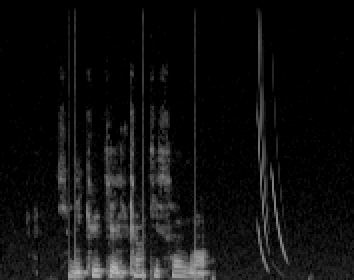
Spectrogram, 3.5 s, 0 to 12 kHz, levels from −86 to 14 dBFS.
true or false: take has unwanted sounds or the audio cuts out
true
